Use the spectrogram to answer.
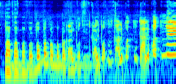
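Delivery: hushed babble climbing to a high squeal; mouth burning. Real, not acted. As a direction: yelp softly through scalding hot food, rising. Mouth burning on hot food. (నోరు కాలిపోతున్నట్టు సన్నటి గొంతుతో)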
